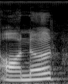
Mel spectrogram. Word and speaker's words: honor: exception case here is when a consonant h is silent uh we use an so i told you earlier anar and honor and the is used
